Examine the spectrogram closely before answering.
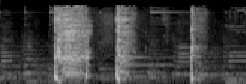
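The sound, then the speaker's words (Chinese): A man coughs awkwardly three times, each a short, throaty burst with a slight rasp, separated by pauses and heard alone at moderate volume. “赵斌不自在地咳嗽。”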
